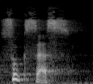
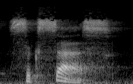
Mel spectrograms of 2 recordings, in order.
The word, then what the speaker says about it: success: If you're Polish watching right now, you've probably heard it yourself or said it yourself, sukces, right? The stress goes on that first syllable, sukces, but it's success, success. Put a nice strong intonation, a nice stress on the second syllable, success.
